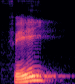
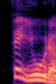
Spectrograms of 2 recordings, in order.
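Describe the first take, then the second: First: "Feiura" broken into separate syllables with long gaps; split into syllables. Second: Said in the usual way. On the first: Shown as a demonstration. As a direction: say "Feiura" syllable by syllable, pausing between each. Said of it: "vamos separar em sílabas aqui embaixo". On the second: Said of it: "vamos separar em sílabas".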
